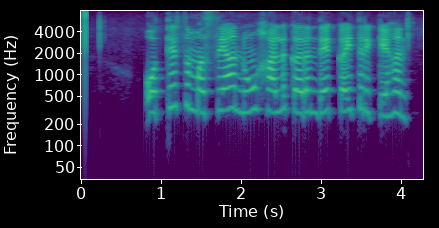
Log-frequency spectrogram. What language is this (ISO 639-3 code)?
pan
